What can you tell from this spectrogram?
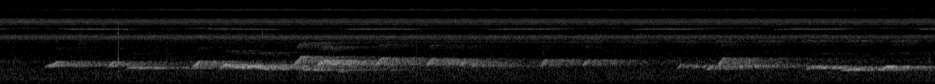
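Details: Gibbons in the jungle of north Borneo, Sabah, in 2011, give clear, hooting notes that step up and down in a loose, flowing sequence.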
